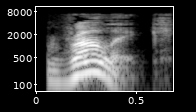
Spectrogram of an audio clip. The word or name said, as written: rollick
